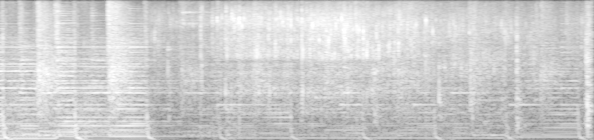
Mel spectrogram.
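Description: Chopped green chillies and onions frying in a pan for chicken pulao, starting with loud crackling and spoon scrapes that settle into a softer continuous sizzle with occasional stirring taps.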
